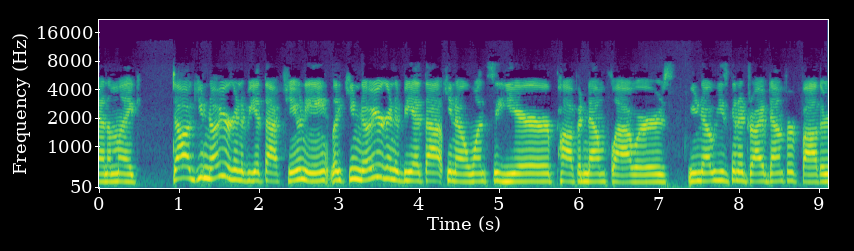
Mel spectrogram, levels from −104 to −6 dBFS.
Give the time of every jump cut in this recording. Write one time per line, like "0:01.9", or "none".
0:04.3
0:07.3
